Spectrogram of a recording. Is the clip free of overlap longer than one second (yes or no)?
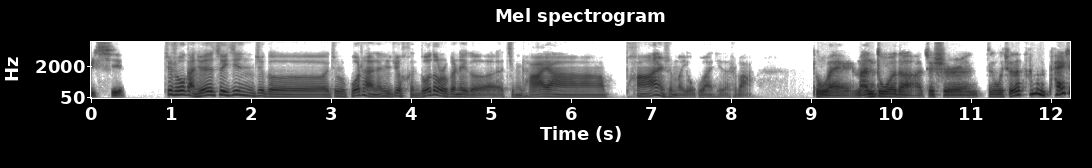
yes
